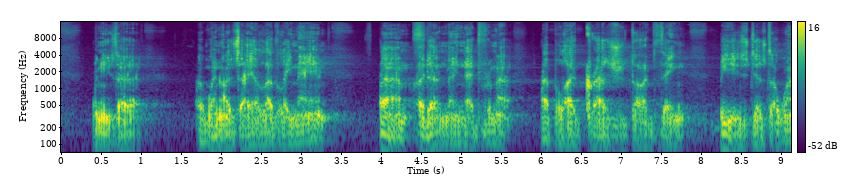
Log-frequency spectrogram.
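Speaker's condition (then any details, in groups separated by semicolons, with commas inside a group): Laryngectomy for throat cancer; laryngectomy, voice box removed, earlier debulking surgery; laryngectomy last year, then radiotherapy and chemotherapy; raspy voice before, swallowing difficulty, acidic food harsh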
